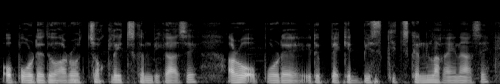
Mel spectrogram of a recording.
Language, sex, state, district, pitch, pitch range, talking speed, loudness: Nagamese, male, Nagaland, Dimapur, 95 Hz, 90-100 Hz, 215 wpm, -24 LUFS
